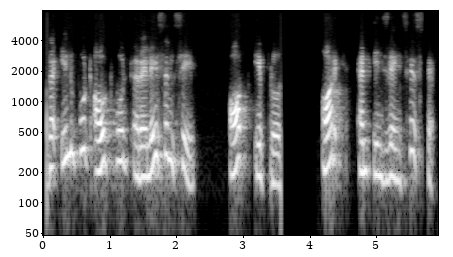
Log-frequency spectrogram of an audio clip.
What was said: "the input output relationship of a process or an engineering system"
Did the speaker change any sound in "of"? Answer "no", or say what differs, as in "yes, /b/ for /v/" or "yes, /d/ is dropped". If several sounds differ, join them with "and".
yes, /p/ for /v/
